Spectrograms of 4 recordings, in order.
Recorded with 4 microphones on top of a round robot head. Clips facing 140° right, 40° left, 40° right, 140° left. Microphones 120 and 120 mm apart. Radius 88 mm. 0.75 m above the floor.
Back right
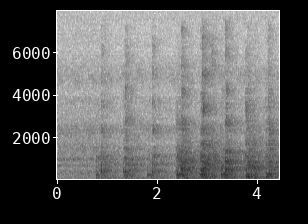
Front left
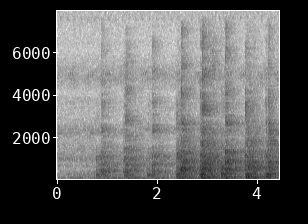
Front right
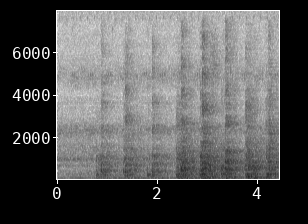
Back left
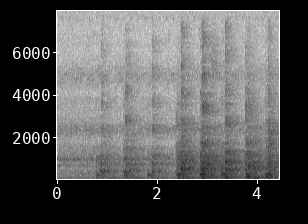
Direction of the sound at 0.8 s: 110° right.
